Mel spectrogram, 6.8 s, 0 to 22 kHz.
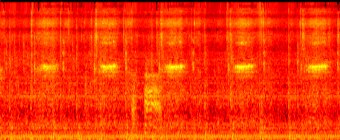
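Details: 1930s Excelsior 2A power hacksaw after restoration (cracked bull gear repaired, auto-lift fixed with shim), shop around -10°C: slow strokes about every 1.4 s with a light squeak over low hum; cuts evenly and lifts properly.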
